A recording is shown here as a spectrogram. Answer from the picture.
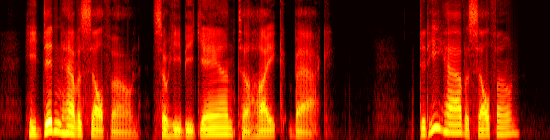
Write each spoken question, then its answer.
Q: Did he have a cell phone?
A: No, he didn't have a cell phone.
